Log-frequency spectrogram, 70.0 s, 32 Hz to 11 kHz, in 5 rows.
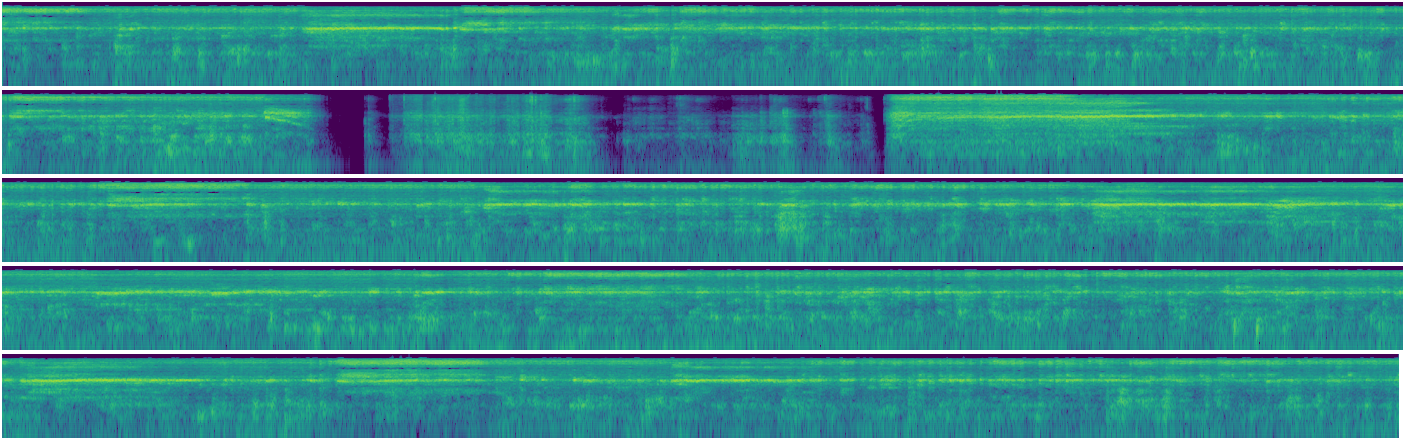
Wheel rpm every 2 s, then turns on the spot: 230, 230, 230, 230, 230, 240, 230, 230, 170, 10, 30, 60, 210, 230, 230, 230, 230, 230, 230, 230, 230, 230, 230, 230, 230, 230, 230, 230, 230, 230, 230, 230, 230, 230, 230.
18-22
